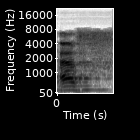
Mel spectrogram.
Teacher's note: keduanya sama-sama dari bibir Ya hanya saja untuk bibir bawah saja bukan kedua bibir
